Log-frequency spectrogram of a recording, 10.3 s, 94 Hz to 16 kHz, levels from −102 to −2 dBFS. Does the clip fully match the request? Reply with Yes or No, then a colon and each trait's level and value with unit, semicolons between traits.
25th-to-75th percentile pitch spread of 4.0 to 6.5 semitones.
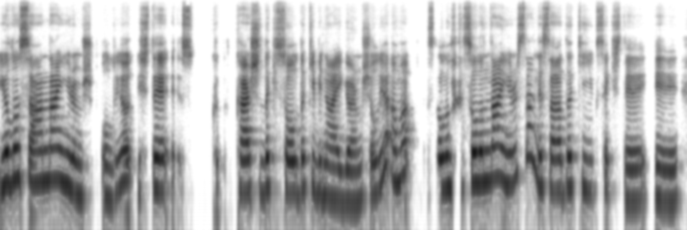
Yes: average, 4.5 semitones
